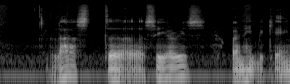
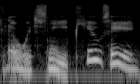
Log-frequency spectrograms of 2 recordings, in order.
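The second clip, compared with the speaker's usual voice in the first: high character voice; 13 semitones higher than usual. Acted. Greets as a character.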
